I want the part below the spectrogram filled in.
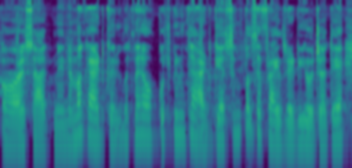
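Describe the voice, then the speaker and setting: A woman's fairly level intonation is heard against noticeable background noise. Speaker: homemaker vlogger. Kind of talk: vlog voice-over narration. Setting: home, recording voice-over downstairs. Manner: casual, conversational.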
